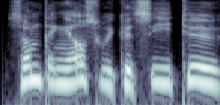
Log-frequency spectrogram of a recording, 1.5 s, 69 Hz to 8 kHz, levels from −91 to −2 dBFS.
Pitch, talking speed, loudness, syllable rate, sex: 185 Hz, 245 wpm, -16 LUFS, 6.6 syllables/s, male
